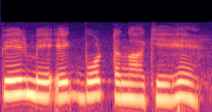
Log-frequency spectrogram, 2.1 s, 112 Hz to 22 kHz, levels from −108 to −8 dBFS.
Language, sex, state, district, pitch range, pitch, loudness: Hindi, female, Arunachal Pradesh, Papum Pare, 215-240 Hz, 230 Hz, -14 LUFS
